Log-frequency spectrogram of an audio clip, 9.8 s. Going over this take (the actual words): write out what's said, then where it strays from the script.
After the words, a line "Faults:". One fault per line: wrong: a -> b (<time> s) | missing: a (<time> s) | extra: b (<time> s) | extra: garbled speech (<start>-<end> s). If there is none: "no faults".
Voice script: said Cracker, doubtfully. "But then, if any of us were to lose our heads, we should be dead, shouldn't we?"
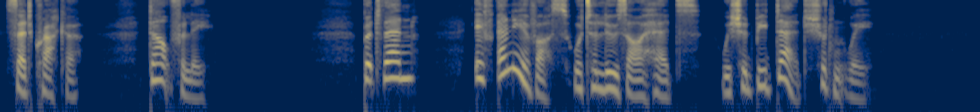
said Cracker, doubtfully. "But then, if any of us were to lose our heads, we should be dead, shouldn't we?"
Faults:
no faults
